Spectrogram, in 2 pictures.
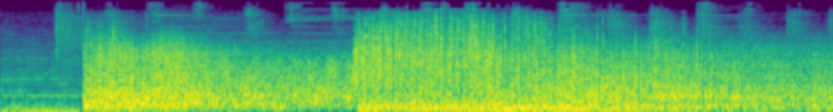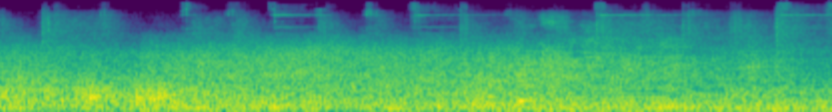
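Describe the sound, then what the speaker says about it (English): A factory demolition blast brings down a massive industrial smokestack, a loud sustained rumbling roar that swells after a sharp onset and keeps churning with debris noise. "The entire factory shudders, and that massive smokestack snaps back like a giant falling tree"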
